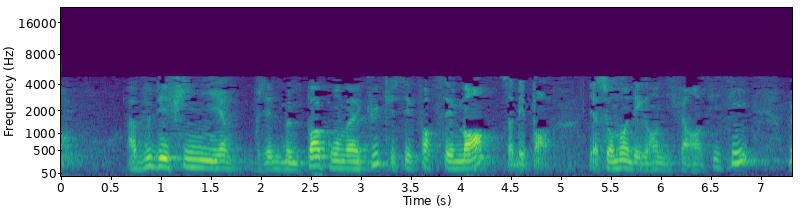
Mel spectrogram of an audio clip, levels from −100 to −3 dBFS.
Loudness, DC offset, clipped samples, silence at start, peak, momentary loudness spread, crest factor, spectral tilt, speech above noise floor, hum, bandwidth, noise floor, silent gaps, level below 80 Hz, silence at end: -27 LUFS; under 0.1%; under 0.1%; 0 s; -6 dBFS; 15 LU; 20 dB; -9 dB/octave; 29 dB; none; 5 kHz; -55 dBFS; none; -72 dBFS; 0 s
